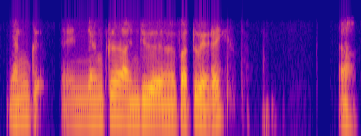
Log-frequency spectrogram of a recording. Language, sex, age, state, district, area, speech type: Malayalam, male, 30-45, Kerala, Idukki, rural, conversation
